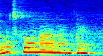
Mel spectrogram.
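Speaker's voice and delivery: puzzled dad. Retold or imitated. Dad puzzled by kids painting the fence, calling out. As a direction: call out like a confused dad. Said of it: "Dad's going".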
